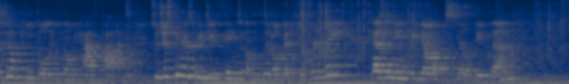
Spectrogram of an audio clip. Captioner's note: crinkling noise in the background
